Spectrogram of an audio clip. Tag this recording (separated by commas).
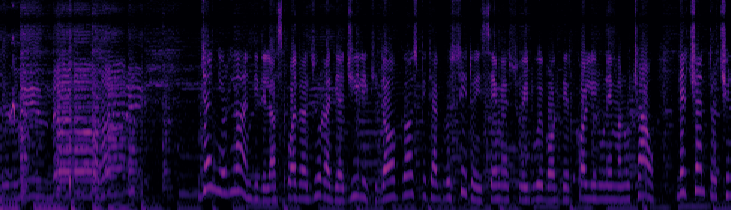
Animal, Music, Speech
